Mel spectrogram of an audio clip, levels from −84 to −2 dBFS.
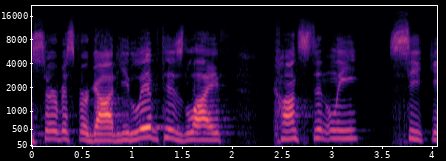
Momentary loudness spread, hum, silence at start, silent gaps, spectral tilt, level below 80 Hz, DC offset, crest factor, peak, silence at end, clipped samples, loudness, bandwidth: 13 LU; none; 0 s; none; -3 dB/octave; -88 dBFS; under 0.1%; 18 dB; -18 dBFS; 0 s; under 0.1%; -34 LUFS; 18 kHz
